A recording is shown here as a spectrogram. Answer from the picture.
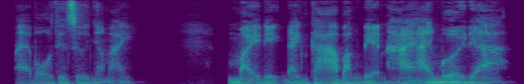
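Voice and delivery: deep, low scolding voice; a rough older brother berating; gruff Hải Nghẹo. A narrator's reading. Scolding the younger brother over electric fishing, low and gruff.

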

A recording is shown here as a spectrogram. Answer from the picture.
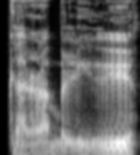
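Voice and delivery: put-on very slow, low old wolf; musing old wolf, chewing lips. Old wolf ponders hedgehog's ships, slow mumbling musing. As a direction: draw the word out low, mulling it. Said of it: "пожевал губами волк".

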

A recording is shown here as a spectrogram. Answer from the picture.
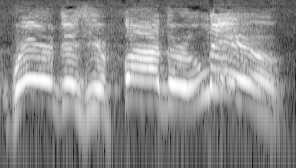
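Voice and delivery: high, slow, drawn-out Cosby voice; Bill Cosby impression. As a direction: stretch it slowly up high. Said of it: "I don't even know if I can do Cosby".

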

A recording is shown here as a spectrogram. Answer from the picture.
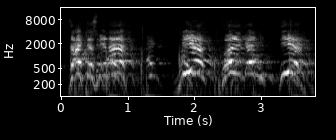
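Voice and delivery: high, loud, slow shouted harangue; fanatic oration. Acted. Would-be Führer sending his followers to destroy, frenzied. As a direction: rant like a demagogue at a rally.

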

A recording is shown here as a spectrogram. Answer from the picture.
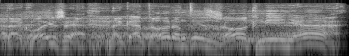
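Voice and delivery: slow, ghostly anguished cry; father crying out. Acted. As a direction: cry out through burning pain. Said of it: "выкрикнул отец и заорал от боли". (отец кричит сыну из огня — надрывный крик)

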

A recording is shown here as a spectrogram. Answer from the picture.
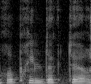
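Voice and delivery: ordinary delivery, nothing marked

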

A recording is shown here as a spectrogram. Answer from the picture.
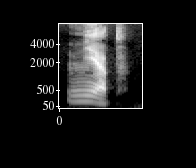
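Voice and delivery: very soft sleepy refusal; one brief drowsy word, barely voiced; sleepy, short. A narrator's reading. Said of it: "Голос её был сонным, а ответ коротким". (сонно и коротко)

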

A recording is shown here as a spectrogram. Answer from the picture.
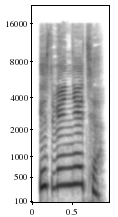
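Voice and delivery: put-on very high little-boy voice; cheerful squeal. A narrator's reading. Small boy bumping into Polly, cheerful squeal. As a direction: pipe up gleefully like a small child. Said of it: "весело заверещал он".

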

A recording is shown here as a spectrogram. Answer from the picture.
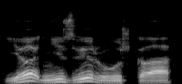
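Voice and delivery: low, slow grumble; grumbling dragon. A narrator's reading. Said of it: "привычно проворчал Горыныч".

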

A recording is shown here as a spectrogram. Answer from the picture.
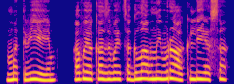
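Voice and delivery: high, squeaky displeased fairy voice; tiny fairy scolding from a pocket; pixie. Acted. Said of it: "прошептала из кармана недовольно фея".

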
